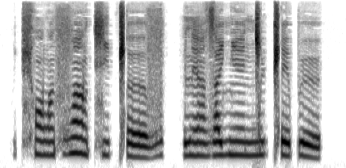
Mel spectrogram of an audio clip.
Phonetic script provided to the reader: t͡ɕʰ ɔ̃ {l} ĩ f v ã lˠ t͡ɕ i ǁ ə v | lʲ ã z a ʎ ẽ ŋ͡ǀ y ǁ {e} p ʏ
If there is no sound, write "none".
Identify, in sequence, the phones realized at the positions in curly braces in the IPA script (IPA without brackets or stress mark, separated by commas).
lˠ, e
